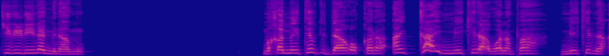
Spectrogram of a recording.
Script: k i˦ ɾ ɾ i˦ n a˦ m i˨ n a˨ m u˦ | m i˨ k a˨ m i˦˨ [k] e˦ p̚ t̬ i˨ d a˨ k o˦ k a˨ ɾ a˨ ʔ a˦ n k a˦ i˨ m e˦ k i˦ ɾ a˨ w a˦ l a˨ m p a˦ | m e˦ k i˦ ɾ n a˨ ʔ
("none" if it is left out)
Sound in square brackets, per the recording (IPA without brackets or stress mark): t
